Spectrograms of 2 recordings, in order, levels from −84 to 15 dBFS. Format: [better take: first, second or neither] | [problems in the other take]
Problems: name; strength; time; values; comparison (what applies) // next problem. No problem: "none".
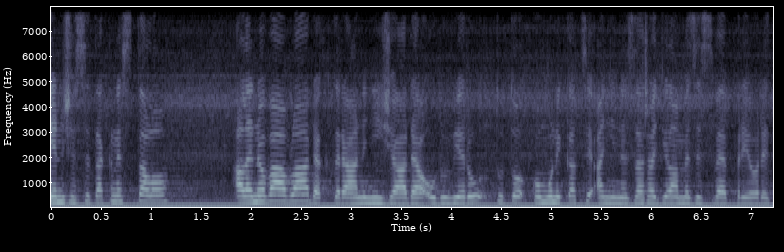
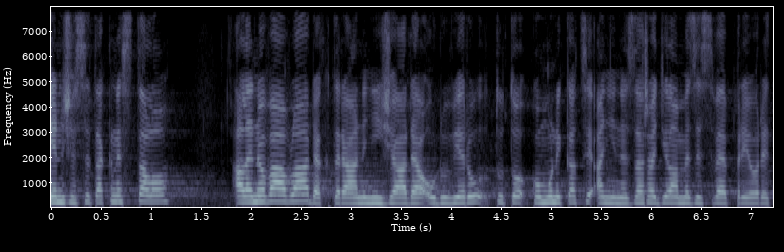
second | background sound (Mechanical fan); 9 dB below the speech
